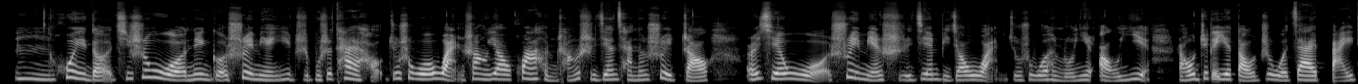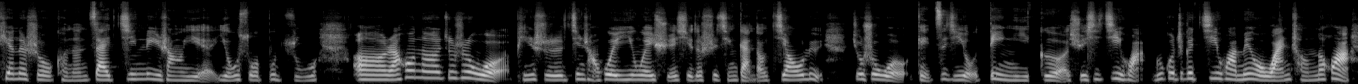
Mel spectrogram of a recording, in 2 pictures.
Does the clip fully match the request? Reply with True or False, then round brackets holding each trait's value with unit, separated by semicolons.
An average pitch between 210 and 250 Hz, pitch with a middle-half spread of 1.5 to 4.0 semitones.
True (220 Hz; 3.5 semitones)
